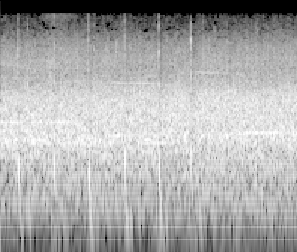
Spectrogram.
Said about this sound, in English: Applause, ça c'est sûr.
